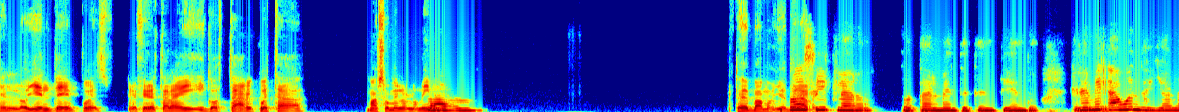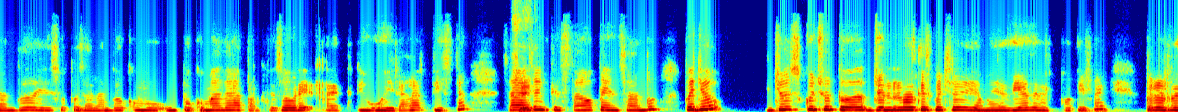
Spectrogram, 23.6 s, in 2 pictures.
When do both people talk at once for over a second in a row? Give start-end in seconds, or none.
none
